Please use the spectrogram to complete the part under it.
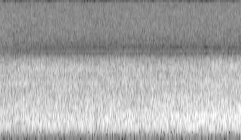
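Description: A dense, steady roar of many Luftwaffe bombers and fighters crossing the English Channel in massed flights, loud and unbroken throughout with no voices.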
